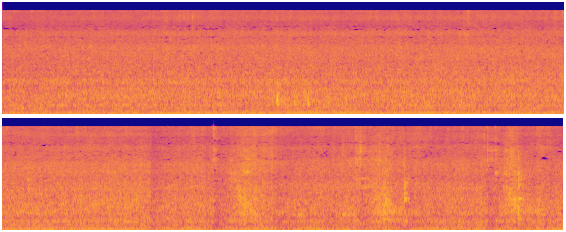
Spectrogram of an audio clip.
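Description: Dried fish curry with cumin powder sizzles steadily in a pan, with a continuous frying hiss and a few scraping stirs near the end.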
